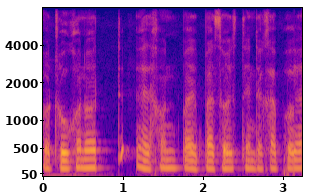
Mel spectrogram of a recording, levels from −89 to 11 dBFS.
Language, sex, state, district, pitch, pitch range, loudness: Assamese, male, Assam, Sonitpur, 145 Hz, 140-155 Hz, -19 LUFS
